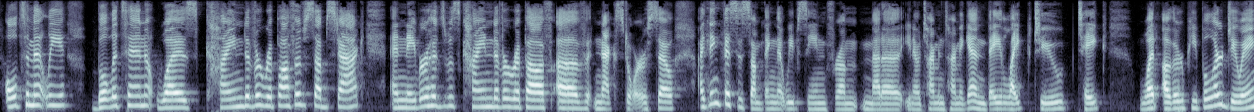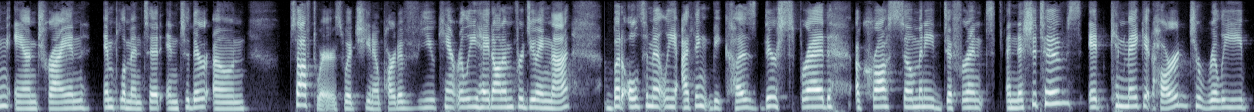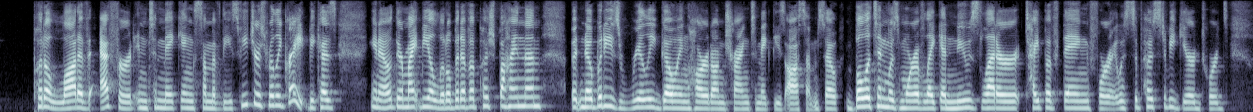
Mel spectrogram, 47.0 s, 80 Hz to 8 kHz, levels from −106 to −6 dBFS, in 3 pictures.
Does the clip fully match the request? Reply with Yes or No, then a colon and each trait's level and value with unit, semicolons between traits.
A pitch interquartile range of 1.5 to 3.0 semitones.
No: average, 4.0 semitones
